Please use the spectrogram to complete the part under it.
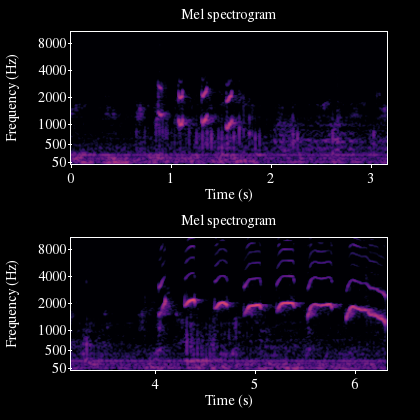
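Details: Newborn Mame Shiba puppies, cared for in Isa, Kagoshima, Japan, crying while dreaming: soft squeaky whimpers early on, then a run of high, clear, slightly falling whines repeated roughly twice a second, over a low steady hum.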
